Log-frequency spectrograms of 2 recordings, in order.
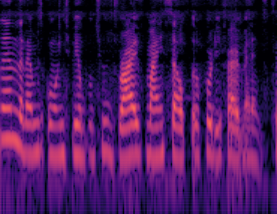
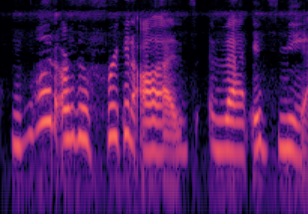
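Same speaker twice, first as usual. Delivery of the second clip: normal talking voice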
